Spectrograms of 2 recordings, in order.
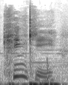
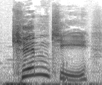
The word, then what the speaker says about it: Kinki: I have to remember not to actually say it like kinky, because I don't want things to get kinky around here. I want things to get Kinki, because Kinki is a persona or something from mythology.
